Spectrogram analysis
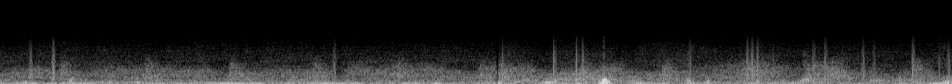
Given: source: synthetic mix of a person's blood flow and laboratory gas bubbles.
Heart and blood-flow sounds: Doppler ultrasound of blood flow; subclavian vein
no bubbles
From the record:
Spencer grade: 0 (complete lack of bubble signals)

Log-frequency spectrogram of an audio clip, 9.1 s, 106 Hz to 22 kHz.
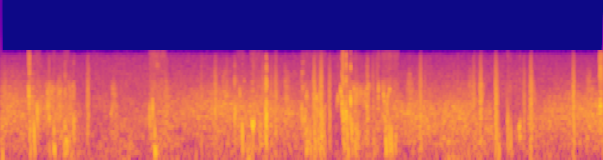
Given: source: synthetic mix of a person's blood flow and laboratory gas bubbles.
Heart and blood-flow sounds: Doppler ultrasound of blood flow; subclavian vein
0.40-0.61 s: bubbles
0.68-1.14 s: bubbles
2.21-2.47 s: bubbles
3.48-3.67 s: bubbles
3.74-3.93 s: bubbles
4.49-4.89 s: bubbles
5.04-5.98 s: bubbles
7.12-7.28 s: bubbles
7.58-7.69 s: bubbles
7.76-7.83 s: bubbles
8.96-9.06 s: bubbles
From the record:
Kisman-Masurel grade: 232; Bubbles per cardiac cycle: several, 3 to 8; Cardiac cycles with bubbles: 50 to 99%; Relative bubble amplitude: moderate (0.250 to 0.450); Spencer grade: 3 (all of the cardiac periods contain showers or single bubble signals, but not dominating or overriding the cardiac motion signals); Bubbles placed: anywhere in the cardiac cycle

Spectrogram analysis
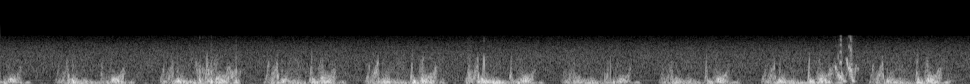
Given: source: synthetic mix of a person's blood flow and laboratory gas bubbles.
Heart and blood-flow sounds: Doppler ultrasound of blood flow; precordium
1.92-2.17 s: bubbles
2.25-2.42 s: bubbles
4.67-4.74 s: bubbles
4.80-4.88 s: bubbles
8.31-8.59 s: bubbles
From the record:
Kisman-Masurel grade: 123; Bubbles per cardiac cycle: 1 to 2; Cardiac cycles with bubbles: 10 to 50%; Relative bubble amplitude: loud (0.450 to 0.775); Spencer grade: 2 (many but less than half of the cardiac periods contain bubble signals, singularly or in groups); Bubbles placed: only in the low amplitude regions of the cardiac cycle

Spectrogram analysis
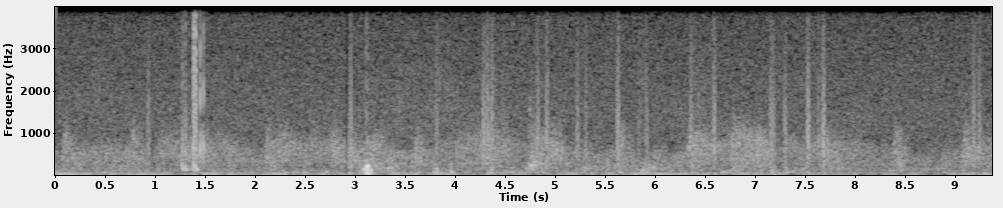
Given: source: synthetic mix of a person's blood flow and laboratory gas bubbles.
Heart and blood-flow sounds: Doppler ultrasound of blood flow; subclavian vein
1.23-1.52 s: bubbles
From the record:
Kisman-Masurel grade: 111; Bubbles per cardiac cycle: 1 to 2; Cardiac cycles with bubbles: 1 to 10%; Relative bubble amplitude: barely perceptible (0.100 to 0.250); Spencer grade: 1 (occasional bubble signal discernible with the cardiac motion signal, with majority of cardiac periods free of bubbles); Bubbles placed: anywhere in the cardiac cycle

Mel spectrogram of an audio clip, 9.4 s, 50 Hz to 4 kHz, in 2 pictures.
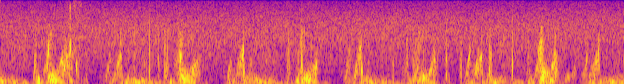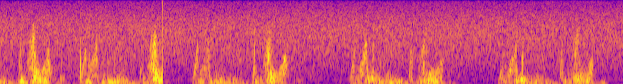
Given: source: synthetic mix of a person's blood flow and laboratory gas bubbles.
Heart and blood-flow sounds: Doppler ultrasound of blood flow; precordium
0.46-0.67 s: bubbles
From the record:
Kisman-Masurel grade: 112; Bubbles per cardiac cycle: 1 to 2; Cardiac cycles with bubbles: 1 to 10%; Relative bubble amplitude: moderate (0.250 to 0.450); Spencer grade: 1 (occasional bubble signal discernible with the cardiac motion signal, with majority of cardiac periods free of bubbles); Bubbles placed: anywhere in the cardiac cycle

